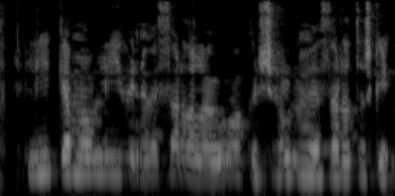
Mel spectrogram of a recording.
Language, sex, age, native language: Icelandic, male, 12, Icelandic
